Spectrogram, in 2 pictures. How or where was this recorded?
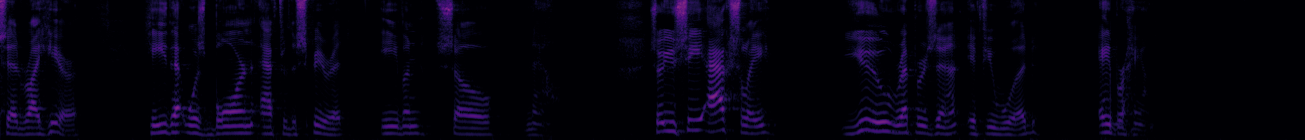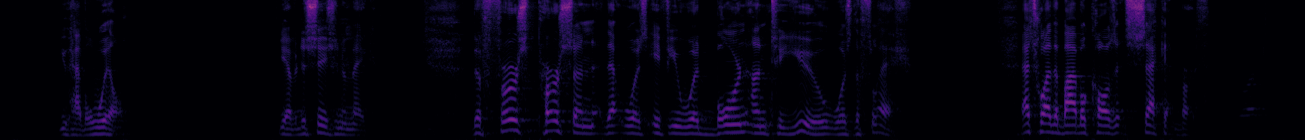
large echoing room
